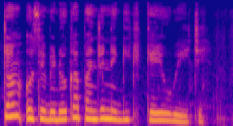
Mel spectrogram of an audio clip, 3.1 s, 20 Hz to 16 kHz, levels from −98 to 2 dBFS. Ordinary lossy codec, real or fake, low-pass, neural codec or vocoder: none; real; 14.4 kHz; none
